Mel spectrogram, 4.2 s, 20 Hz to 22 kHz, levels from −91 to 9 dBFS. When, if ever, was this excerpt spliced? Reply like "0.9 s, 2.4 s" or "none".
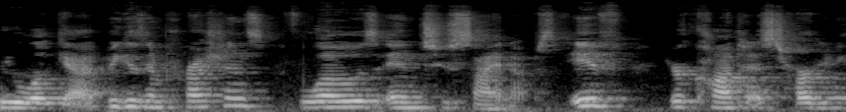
1.4 s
